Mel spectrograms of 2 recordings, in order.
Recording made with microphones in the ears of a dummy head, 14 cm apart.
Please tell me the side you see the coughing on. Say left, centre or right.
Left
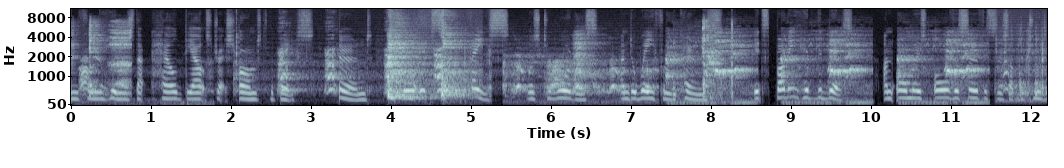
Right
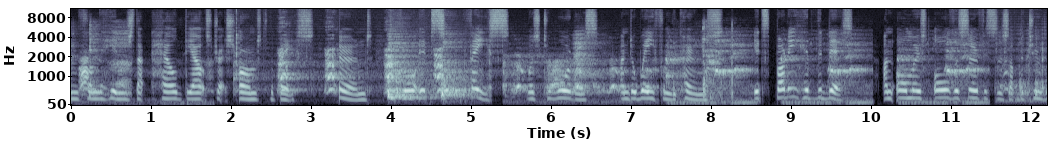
left.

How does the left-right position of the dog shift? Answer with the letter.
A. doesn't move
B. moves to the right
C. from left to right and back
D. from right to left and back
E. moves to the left
E.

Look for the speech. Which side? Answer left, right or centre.
right.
